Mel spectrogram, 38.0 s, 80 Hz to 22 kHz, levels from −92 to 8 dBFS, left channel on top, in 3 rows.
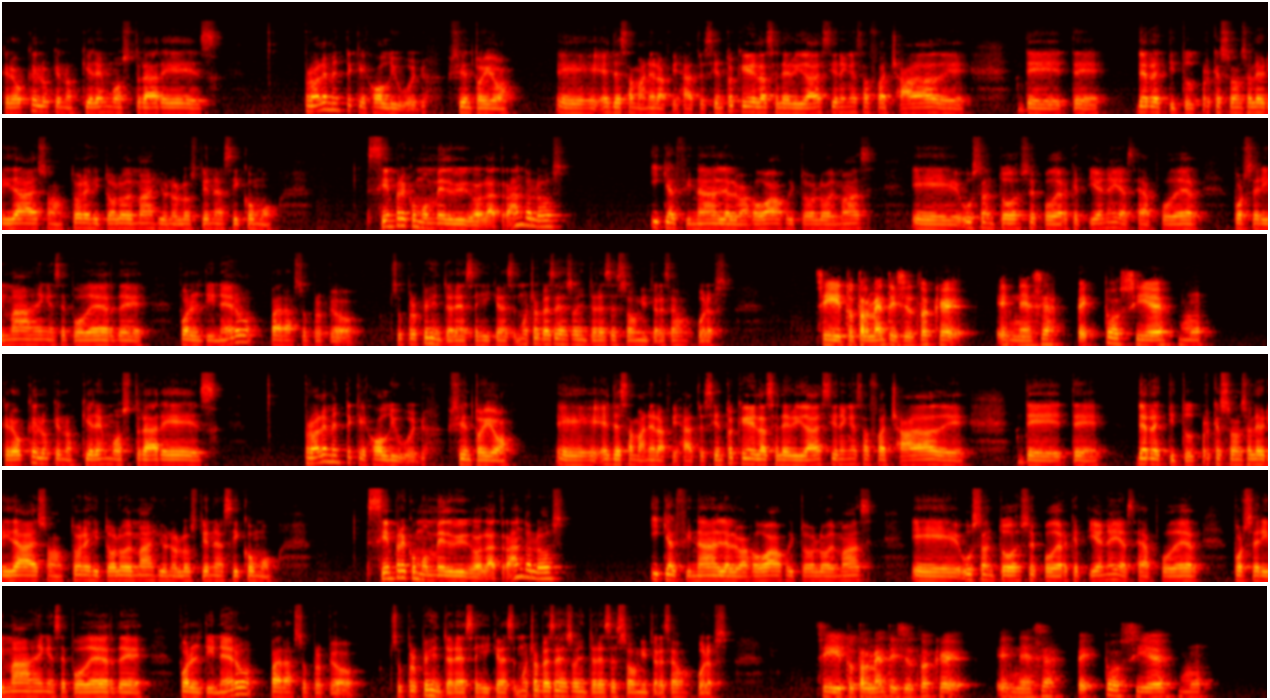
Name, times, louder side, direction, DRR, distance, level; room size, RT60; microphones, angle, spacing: voice 1, 0.0-2.1 3.0-5.1 5.5-11.0 11.4-15.4 16.3-18.3 19.2-21.3 21.8-24.6 25.0-26.7 27.1-28.8 29.2-32.6, right 2 dB, 25° right, 10 dB, 0.7 m, -34 dB
voice 2, 33.5-34.9 35.3-37.3, left 4 dB, 65° left, 8 dB, 1.0 m, -32 dB
9.8 x 7.9 x 2.4 m, 0.26 s
head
